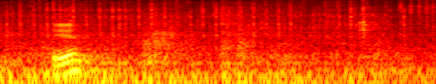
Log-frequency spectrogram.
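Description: Bicycle chain running over the chainring and sprockets as the crank is turned by hand, with a fast, even ticking and the chain rubbing on the outer plate of the front derailleur cage: the front derailleur needs moving outward.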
